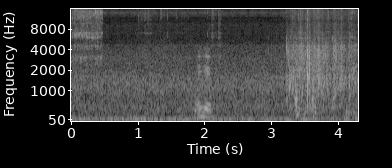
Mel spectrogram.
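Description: River water running steadily, with a brief louder rush of noise near the end.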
